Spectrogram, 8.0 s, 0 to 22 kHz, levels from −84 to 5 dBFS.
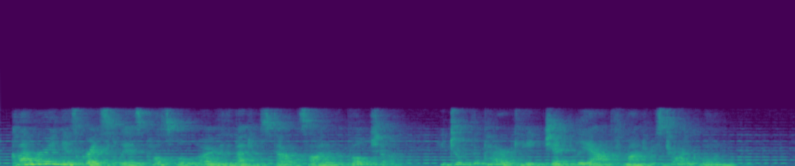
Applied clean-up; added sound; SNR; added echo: none; Bowed string instrument; 12 dB; reverberation time 0.9 s.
